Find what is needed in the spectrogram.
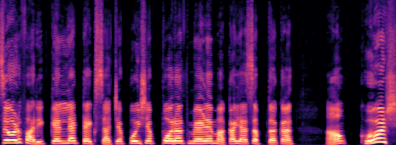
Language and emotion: Goan Konkani, happy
